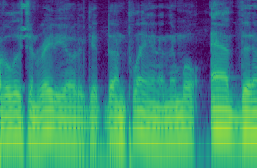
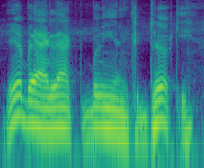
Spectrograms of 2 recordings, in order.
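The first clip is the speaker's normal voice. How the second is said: joking put-on Kentucky twang; Kentucky accent; 4 semitones higher than usual. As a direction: do a playful, rough Kentucky accent. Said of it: "That was my Kentucky accent".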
